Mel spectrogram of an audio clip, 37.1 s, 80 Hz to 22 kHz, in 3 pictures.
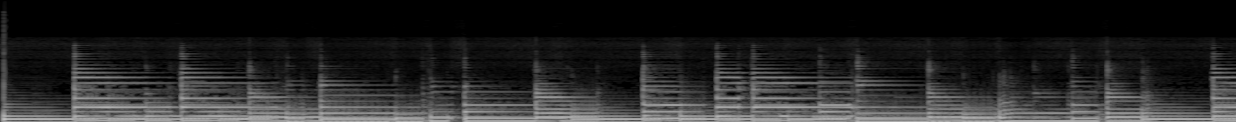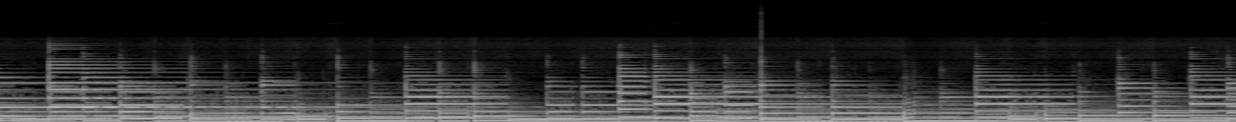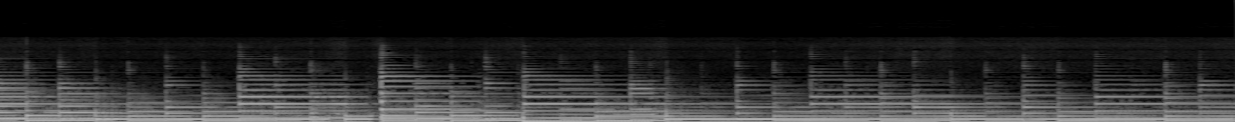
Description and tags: F#minor drama 84bpm
slow, guitar, movie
